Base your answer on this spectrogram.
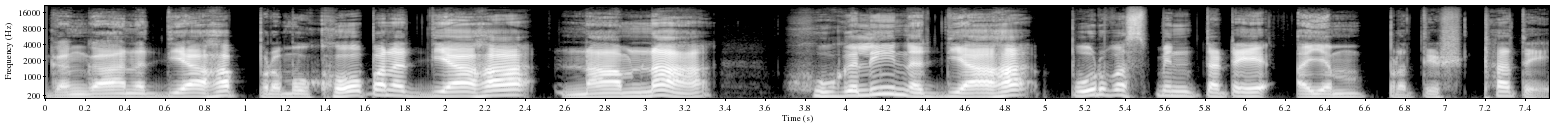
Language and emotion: Sanskrit, neutral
